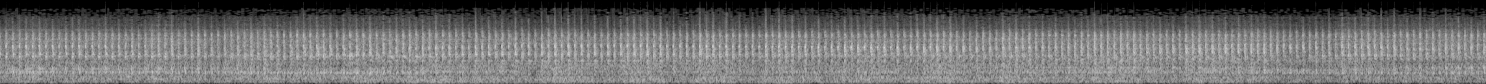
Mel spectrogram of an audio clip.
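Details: 2002 Nissan Xterra non-supercharged V6 at idle after new Bosch double platinum plugs, wires and serpentine belts: fast, steady metallic tapping, about four taps a second. Owner suspects wrong plugs or the knock sensor; not confirmed.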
